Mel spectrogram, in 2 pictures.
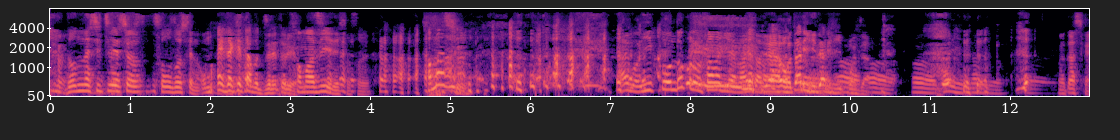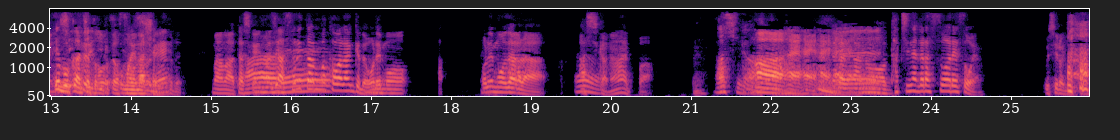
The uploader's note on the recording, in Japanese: Radiotalkで録音した初期音源のため前フリやBGMもなくボリュームも小さめですがお許し下さい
